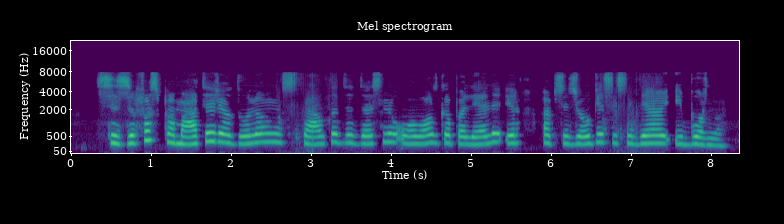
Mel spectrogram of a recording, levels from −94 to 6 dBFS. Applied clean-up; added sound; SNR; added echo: neural separator model SepFormer DNS4.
